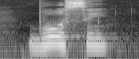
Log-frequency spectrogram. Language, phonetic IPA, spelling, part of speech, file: Ukrainian, [ˈbɔsei̯], босий, adjective, Uk-босий.ogg
- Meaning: barefoot, barefooted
